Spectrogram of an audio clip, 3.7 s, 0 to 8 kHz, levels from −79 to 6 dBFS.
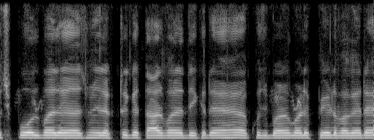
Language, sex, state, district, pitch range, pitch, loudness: Hindi, male, Haryana, Jhajjar, 140-145 Hz, 140 Hz, -14 LUFS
